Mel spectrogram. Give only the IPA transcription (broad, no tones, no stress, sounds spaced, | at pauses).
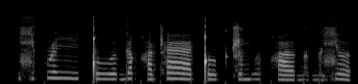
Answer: ɕ ɪ kʷ ɭ iː ǃ uː ə̯ ɡ ɪ qʰ æ ʈʰ æː ǃ ʊː kʷ ʈ͡ʂ ɪ m ṳ qʰ ɜː ɡ ə̤ ɡ ə̤ ɕ ə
